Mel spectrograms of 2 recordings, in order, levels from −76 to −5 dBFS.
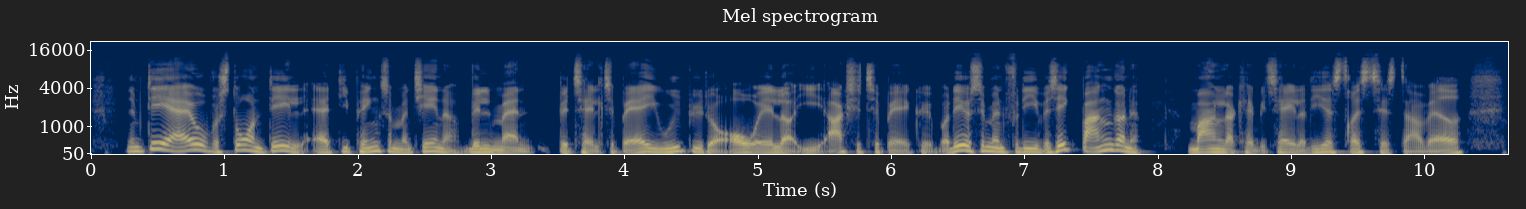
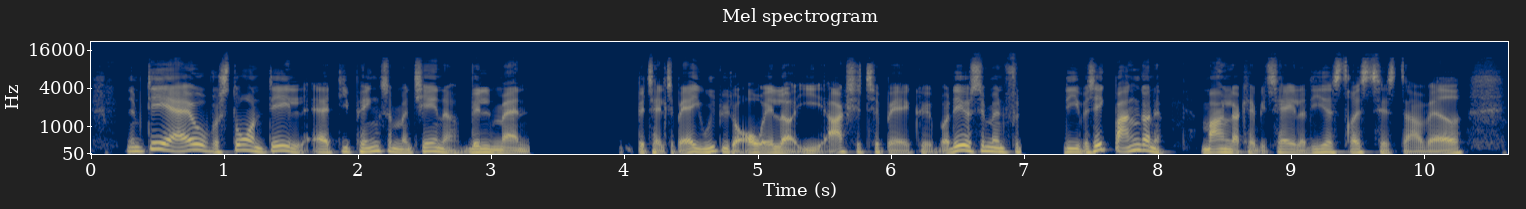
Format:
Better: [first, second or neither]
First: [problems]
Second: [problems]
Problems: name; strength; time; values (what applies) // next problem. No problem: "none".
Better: first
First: none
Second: audio freezing; at 3.5 s for 0.5 s and at 7 s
